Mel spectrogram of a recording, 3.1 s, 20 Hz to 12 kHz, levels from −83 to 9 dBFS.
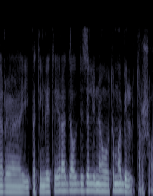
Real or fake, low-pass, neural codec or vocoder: real; 7.2 kHz; none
